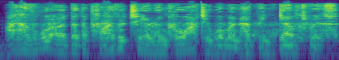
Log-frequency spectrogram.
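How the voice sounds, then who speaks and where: A man acting a commanding dark lord in a video game, formal and imperious. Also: fairly low pitch, animated, a little fast. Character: commanding male dark lord directing his armies.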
